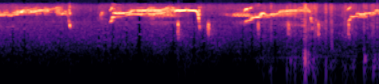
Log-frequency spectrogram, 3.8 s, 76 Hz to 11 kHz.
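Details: Bald eaglet calling on 11 May 2024 as a parent brings fish to the nest where two siblings compete to feed themselves; piercing, squeaky chitters in rising and falling runs, with faint knocks beneath.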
